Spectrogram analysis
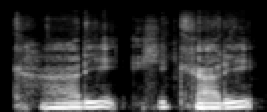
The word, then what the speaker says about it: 光: Okay, the reading of this is hikari, right? 光 Hikari, good.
